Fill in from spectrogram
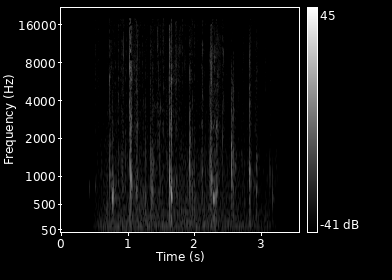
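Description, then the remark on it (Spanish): Hooves of a horse or mule ridden by the Sombrerón clip-clop in a steady, moderately paced rhythm, about a dozen sharp knocks over a few seconds, clear with no voices. “Al sombrerón le gusta montar a caballo o en mula.”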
